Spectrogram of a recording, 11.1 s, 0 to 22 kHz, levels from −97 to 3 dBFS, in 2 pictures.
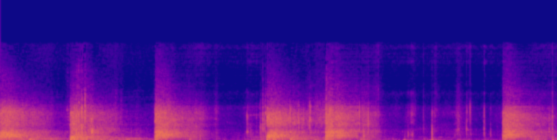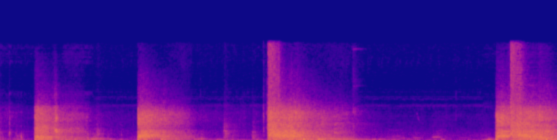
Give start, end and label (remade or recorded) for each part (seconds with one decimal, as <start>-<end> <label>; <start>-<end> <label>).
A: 0.0-1.7 recorded; 1.7-2.6 remade; 2.6-3.3 recorded; 3.3-6.5 remade; 6.5-10.4 recorded; 10.4-11.1 remade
